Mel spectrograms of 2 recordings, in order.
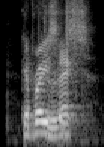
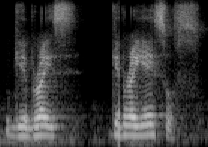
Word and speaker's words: Ghebreyesus: Test. Gebrasis. I'm going to go with Gebrasis. – Director General Dr. Tedros Adhanom Ghebreyesus.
